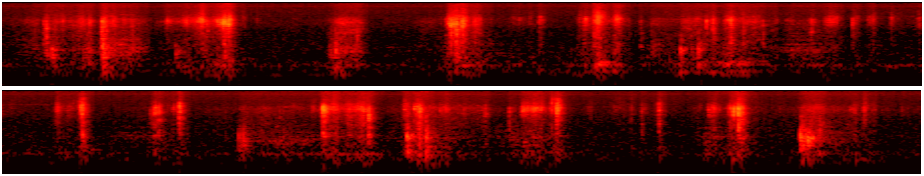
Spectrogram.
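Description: Faint taps and rustles sound against a wall.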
